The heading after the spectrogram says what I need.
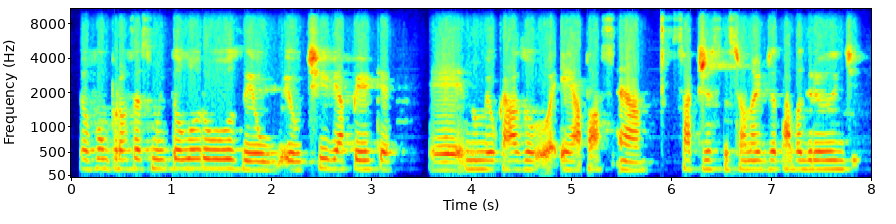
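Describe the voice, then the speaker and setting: Dark-voiced woman, echoey hall. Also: on the low side, monotone, normal speed, lo-fi sound. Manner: earnest, acts out remembered dialogue. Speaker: guest sharing a testimony. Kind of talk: emotional personal storytelling.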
